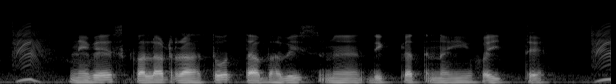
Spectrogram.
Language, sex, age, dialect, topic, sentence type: Maithili, male, 18-24, Bajjika, banking, statement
